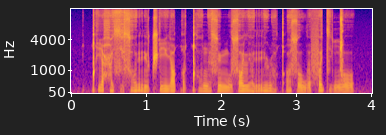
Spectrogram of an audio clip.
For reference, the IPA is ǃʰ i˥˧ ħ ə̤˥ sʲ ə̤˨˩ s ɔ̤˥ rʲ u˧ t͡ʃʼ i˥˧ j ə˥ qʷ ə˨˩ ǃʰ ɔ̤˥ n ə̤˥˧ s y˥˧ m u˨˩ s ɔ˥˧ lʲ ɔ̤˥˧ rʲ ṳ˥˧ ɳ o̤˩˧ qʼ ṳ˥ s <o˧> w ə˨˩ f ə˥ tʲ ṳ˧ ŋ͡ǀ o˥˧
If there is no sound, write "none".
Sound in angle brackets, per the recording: o˧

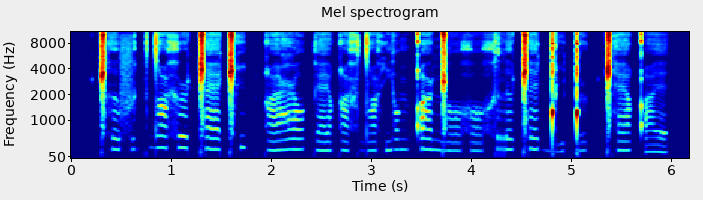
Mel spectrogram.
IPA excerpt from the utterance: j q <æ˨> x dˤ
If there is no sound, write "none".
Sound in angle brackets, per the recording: æ˨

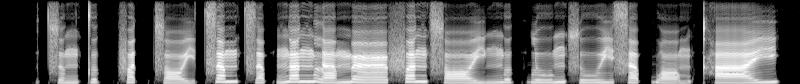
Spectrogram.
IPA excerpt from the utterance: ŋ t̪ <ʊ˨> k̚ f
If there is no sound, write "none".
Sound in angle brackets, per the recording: ʊ˧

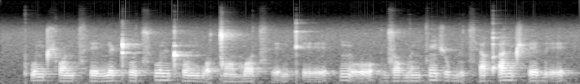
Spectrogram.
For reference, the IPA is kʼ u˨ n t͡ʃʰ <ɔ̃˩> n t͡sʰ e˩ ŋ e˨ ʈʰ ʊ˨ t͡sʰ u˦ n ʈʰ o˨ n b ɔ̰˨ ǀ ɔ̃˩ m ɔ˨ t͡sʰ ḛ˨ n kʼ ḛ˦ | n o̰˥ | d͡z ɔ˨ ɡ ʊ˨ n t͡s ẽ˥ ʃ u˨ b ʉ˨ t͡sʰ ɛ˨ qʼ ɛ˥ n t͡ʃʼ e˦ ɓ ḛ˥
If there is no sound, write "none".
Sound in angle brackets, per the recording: ɔ˩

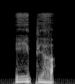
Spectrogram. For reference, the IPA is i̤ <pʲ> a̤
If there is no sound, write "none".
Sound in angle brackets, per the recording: pʲ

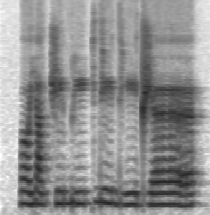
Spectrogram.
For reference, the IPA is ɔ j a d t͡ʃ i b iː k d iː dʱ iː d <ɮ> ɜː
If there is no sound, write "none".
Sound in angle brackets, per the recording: ʒ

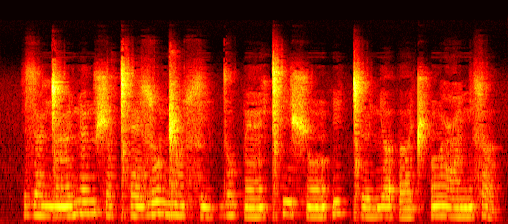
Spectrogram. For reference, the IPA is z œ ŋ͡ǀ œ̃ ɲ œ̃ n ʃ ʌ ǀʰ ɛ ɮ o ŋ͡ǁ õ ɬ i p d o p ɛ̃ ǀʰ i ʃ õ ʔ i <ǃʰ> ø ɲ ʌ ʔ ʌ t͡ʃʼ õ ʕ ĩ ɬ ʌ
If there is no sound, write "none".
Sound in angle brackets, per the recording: ǀʰ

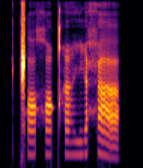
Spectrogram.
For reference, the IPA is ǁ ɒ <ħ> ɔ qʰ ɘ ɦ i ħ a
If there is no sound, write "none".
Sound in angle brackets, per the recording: χ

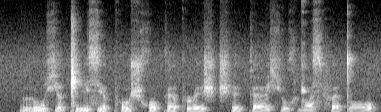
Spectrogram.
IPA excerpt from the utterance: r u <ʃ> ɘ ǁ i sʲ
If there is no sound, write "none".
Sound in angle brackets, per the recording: ç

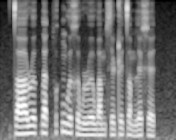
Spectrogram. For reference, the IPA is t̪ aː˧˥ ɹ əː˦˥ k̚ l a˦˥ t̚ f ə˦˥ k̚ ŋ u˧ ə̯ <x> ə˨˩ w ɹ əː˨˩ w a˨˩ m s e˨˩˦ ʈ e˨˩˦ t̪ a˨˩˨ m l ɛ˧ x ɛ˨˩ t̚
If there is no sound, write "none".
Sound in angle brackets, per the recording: x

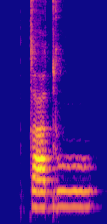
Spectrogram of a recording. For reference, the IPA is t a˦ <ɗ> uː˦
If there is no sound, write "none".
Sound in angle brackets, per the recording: d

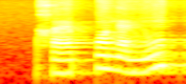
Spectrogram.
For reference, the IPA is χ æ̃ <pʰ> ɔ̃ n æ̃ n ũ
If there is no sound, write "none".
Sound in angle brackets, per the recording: pː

